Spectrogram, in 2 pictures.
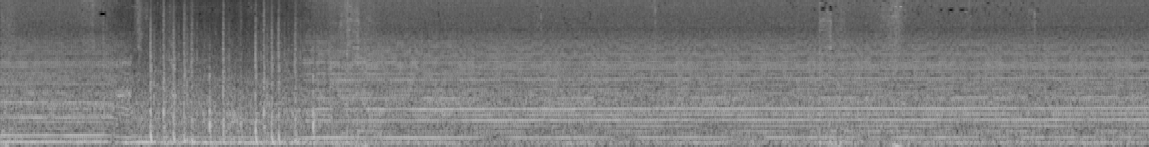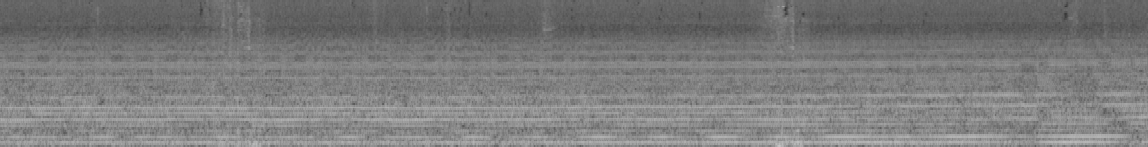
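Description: A car engine hums steadily at high speed.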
